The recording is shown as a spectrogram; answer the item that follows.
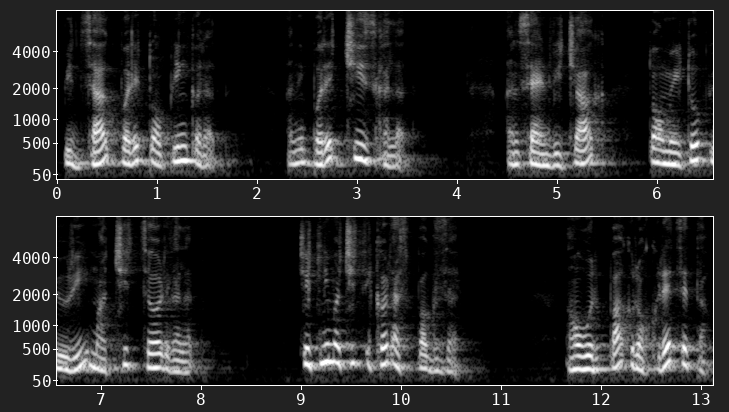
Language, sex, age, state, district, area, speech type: Goan Konkani, female, 30-45, Goa, Canacona, rural, spontaneous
